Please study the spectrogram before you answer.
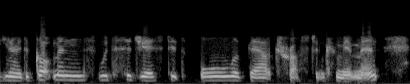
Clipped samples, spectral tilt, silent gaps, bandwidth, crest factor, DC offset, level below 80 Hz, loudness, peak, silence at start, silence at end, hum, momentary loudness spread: under 0.1%; -5.5 dB/octave; none; 8.6 kHz; 12 dB; under 0.1%; -66 dBFS; -26 LUFS; -14 dBFS; 0 s; 0 s; none; 7 LU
